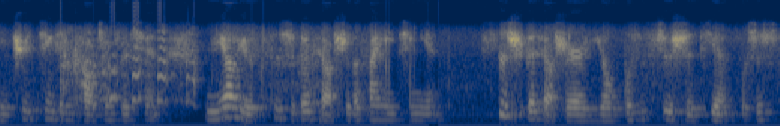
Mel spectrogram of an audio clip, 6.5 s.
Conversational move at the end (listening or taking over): taking over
